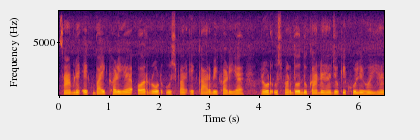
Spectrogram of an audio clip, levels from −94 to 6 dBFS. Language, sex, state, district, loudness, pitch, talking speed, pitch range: Hindi, male, Jharkhand, Garhwa, -18 LUFS, 130 Hz, 230 wpm, 120-135 Hz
